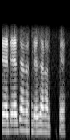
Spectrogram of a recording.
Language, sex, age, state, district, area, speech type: Bodo, female, 45-60, Assam, Udalguri, rural, conversation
